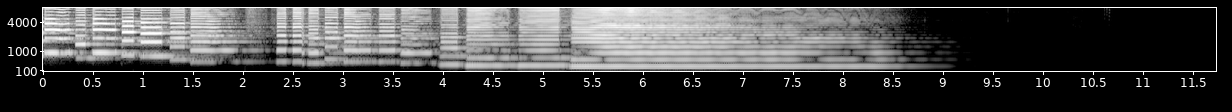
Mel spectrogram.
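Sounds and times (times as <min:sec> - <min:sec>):
sopranino saxophone solo: 0:00.0 - 0:09.2.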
